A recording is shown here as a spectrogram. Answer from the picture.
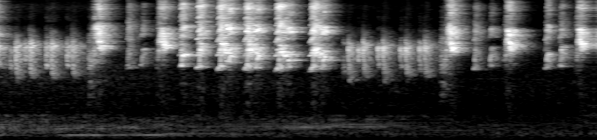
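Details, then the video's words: Energetic scratchy song of a long-tailed shrike stuffed with imitated 'church' sounds, dense buzzy squawks and chirps tumbling in fast irregular groups. "Cendet Gentayu isian Gereja"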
